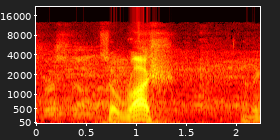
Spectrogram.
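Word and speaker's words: Roesch: Jordan Rush's first foul. So Rush, I think it's pronounced it's R O E S C H. They say Rush.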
